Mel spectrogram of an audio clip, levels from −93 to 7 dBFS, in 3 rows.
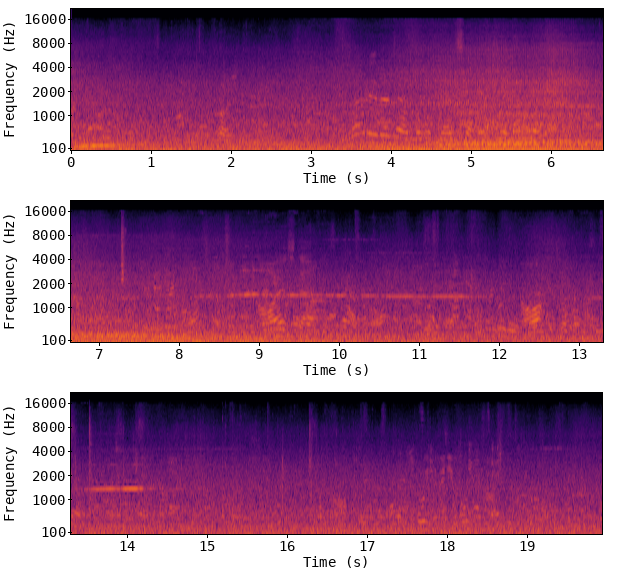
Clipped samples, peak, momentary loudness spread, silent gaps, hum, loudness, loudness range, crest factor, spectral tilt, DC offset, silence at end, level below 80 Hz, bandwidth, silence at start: under 0.1%; -12 dBFS; 10 LU; none; none; -31 LUFS; 9 LU; 18 dB; -6 dB/octave; under 0.1%; 0 s; -36 dBFS; 16.5 kHz; 0 s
